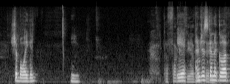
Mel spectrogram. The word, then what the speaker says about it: Sheboygan: a town in Wisconsin how do you think you say this shaver Sheboygan everybody knows Sheboygan it's it's um Sheboygan I'm just gonna go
